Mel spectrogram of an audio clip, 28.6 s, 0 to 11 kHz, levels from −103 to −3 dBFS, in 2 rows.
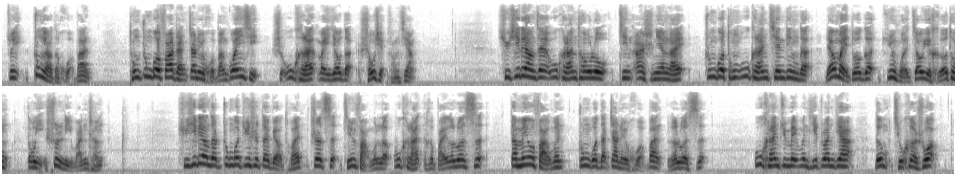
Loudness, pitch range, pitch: -27 LUFS, 155-235 Hz, 205 Hz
